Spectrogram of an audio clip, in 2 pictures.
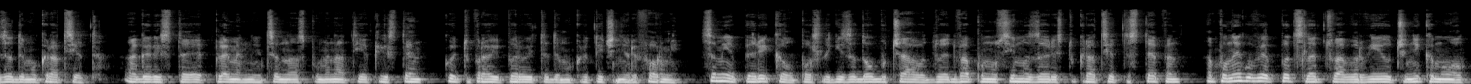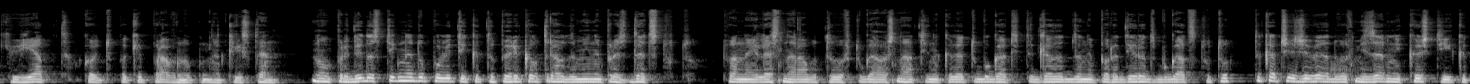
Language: Bulgarian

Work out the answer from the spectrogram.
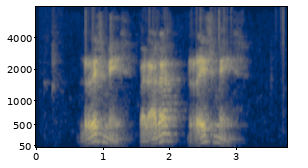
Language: Catalan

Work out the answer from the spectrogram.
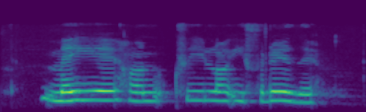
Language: Icelandic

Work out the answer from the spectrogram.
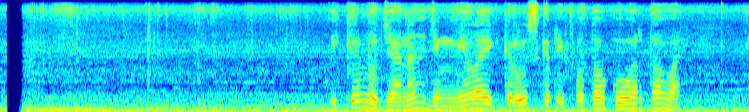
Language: Sundanese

